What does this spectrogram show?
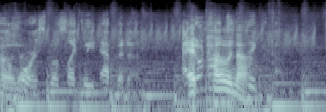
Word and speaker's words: Epona: Like I don't know what to think about Epida because he was riding a horse. Most likely Epida Epona.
